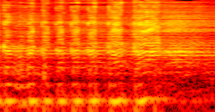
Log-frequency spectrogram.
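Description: A man's voice carrying on over outdoor volleyball match noise, with short sharp hits including the slap of a hand serving the ball.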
